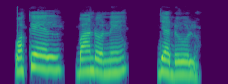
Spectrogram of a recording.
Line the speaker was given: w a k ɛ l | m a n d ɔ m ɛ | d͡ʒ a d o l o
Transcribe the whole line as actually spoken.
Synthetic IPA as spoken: w a k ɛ l | b a n d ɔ n ɛ | d͡ʒ a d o l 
